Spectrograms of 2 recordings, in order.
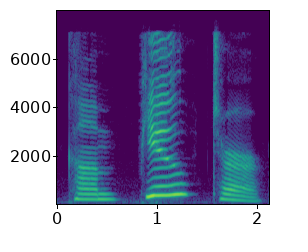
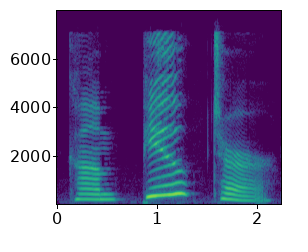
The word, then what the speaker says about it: computer: word so listen carefully computer computer where do we hear the accent computer computer we hear it in the second syllable here's another one fireplace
